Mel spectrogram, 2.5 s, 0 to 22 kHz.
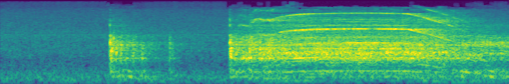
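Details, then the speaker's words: Rebuilt fuel pump for a 2013 Kawasaki STX-15F jet ski, bench-powered from a jump box after the old pump was found seized: steady high-pitched electric whine holding evenly, pump running normally. "And you'll hear that fuel pump runs, so that is huge. This fuel pump is completely rebuilt and ready to go in the jet ski."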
